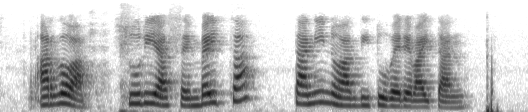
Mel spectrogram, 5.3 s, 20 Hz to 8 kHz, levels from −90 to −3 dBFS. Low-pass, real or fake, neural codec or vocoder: 7.2 kHz; real; none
